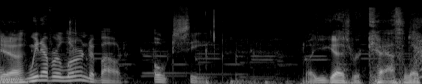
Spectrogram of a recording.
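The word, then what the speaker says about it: Ötzi: He says the mummy is, the pronunciation of its name is Otzi, not Otsai.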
